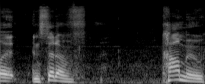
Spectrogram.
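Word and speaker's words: 噛む: But when they write it in English and they spell it instead of kamu k a m u they wrote c u m.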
